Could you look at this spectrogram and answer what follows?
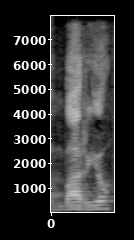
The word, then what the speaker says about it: barrio: So, how do I pronounce barrio? – Yeah, barrio. – Barrio. Yeah. Okay, barrio. – Barrio. – I took Spanish in high school. I got the rolling of the R's down.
